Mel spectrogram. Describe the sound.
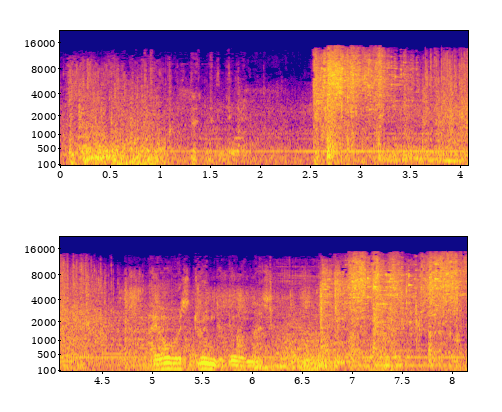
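A car is crushed in a crusher: metal crunching, grinding and cracking bursts in abruptly and continues loud and steady, with a voice speaking briefly over the din.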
